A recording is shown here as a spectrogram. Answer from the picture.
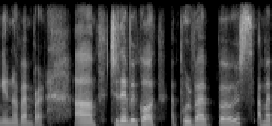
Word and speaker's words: Apurva Bose: Today we've got Apurva Bose. Am I pronouncing that correctly?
